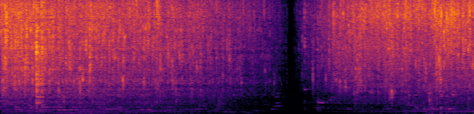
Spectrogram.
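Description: Potato chunks frying in hot oil in a metal kadai, a steady sizzle with the occasional clink of a metal spatula stirring them. The sound fades away and drops out briefly a little under three seconds in, then comes back.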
